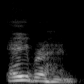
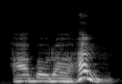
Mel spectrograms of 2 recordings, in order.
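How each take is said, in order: First: The name starts with an English 'ay' sound. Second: The name starts with a plain 'a' sound. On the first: The speaker calls it wrong. "그렇게밖에 발음을 못합니다" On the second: The speaker calls it right. "그렇게 하는 게 좋아요"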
